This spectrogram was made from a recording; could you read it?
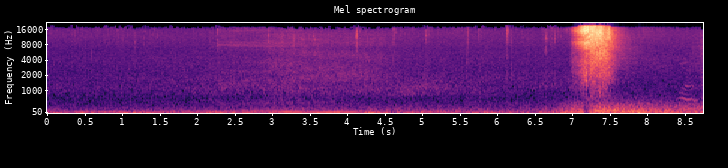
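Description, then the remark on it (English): A bottle rocket firework launches in daytime with one brief, bright hissing whoosh near the end, fairly loud, over a steady low outdoor rumble like wind or traffic. “Do you want to do another package of those bottle rockets?”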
